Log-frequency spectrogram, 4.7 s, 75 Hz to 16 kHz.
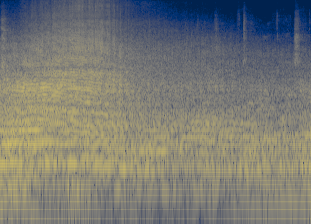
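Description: A NASCAR Cup Series race car roars down the back straightaway at Phoenix Raceway during 2024 championship qualifying, a loud engine drone that sweeps past and fades slightly as it moves away.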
